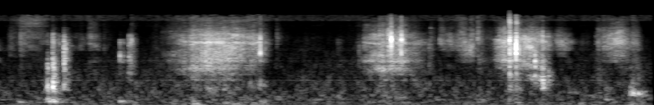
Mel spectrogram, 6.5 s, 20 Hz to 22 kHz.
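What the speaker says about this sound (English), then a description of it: "We're going to cut 5 inches this way." Paper is cut with scissors to make faux envelope pockets: several separate close snipping and slicing bursts with short quiet gaps between them, and no talking.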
